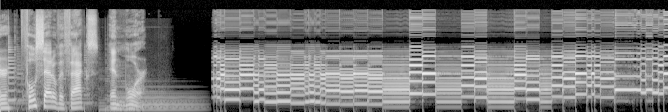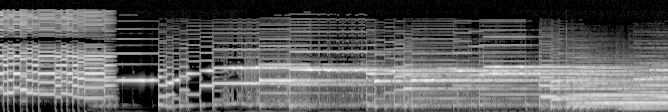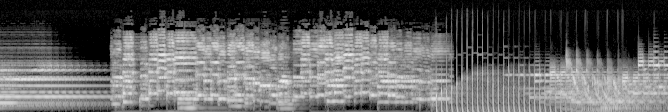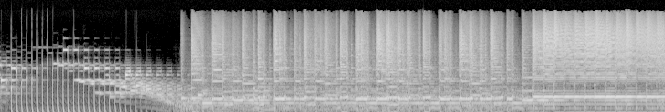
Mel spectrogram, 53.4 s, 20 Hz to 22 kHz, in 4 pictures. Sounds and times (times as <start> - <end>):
Electronic organ: 4.2 - 53.3.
